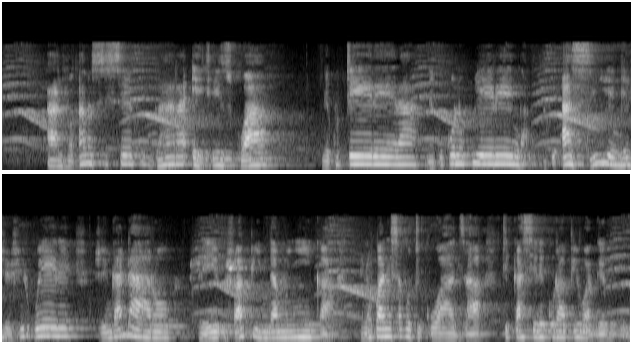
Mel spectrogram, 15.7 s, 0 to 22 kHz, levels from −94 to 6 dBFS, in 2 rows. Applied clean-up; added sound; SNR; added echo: none; Bird; 18 dB; reverberation time 0.7 s.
